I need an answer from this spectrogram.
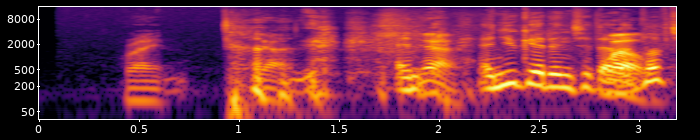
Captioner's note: chuckles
